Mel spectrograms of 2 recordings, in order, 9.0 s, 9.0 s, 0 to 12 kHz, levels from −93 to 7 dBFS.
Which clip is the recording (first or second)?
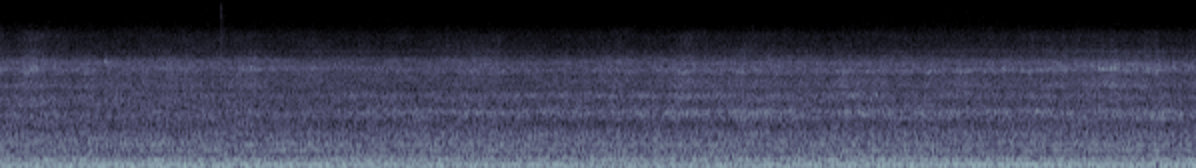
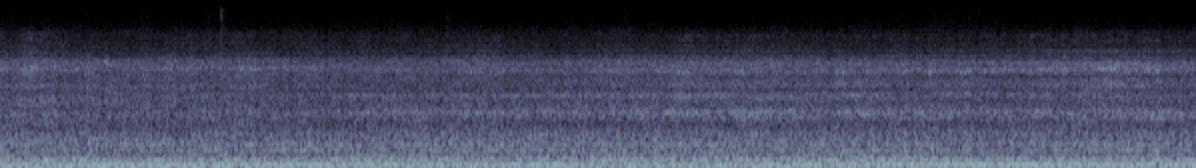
second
